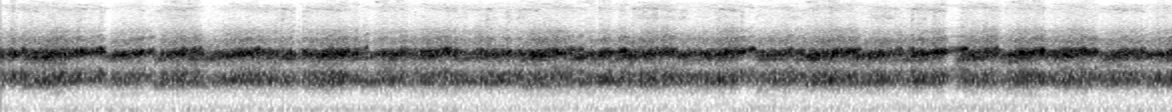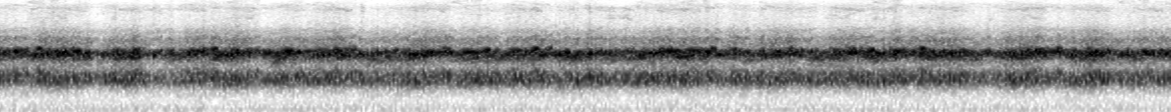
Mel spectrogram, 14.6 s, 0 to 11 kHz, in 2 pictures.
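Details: Pond frogs in a horse pasture sing en masse, recorded on a Zoom 6; countless fast, grating trills blend into an unbroken, even, high-pitched drone that holds steady throughout, with no other sounds.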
